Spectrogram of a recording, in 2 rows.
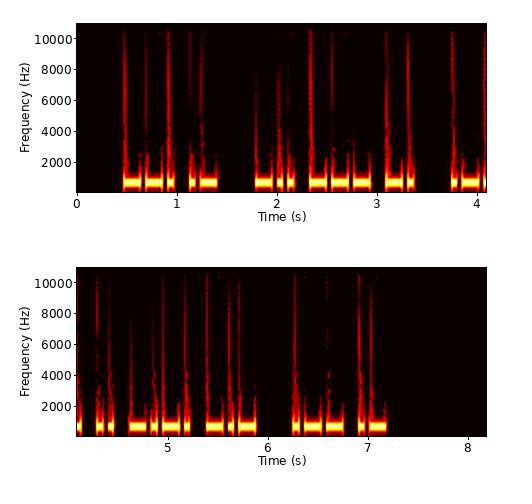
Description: Morse code, heard as a keyed tone, about 22 wpm, 700 Hz. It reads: GA DON RICK WA
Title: K1USN SST QSO Practice - 22wpm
